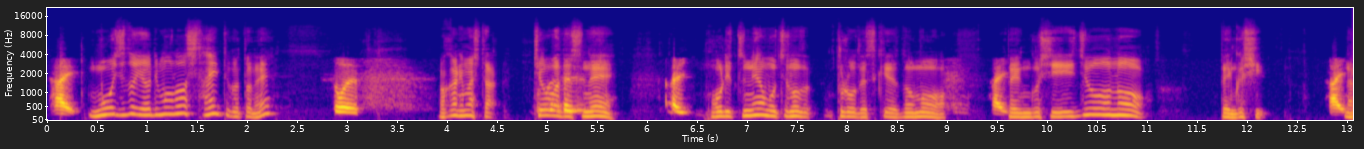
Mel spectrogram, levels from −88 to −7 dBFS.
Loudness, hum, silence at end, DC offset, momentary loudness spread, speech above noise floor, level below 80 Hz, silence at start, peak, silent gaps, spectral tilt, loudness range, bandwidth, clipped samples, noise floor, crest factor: -23 LUFS; none; 0 s; under 0.1%; 16 LU; 44 dB; -66 dBFS; 0.05 s; -2 dBFS; none; -5.5 dB/octave; 3 LU; 12.5 kHz; under 0.1%; -66 dBFS; 22 dB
